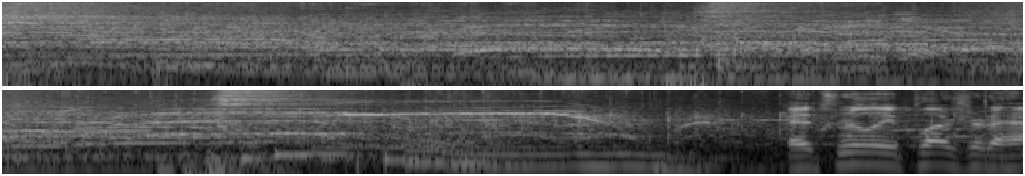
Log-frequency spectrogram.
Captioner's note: cheers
